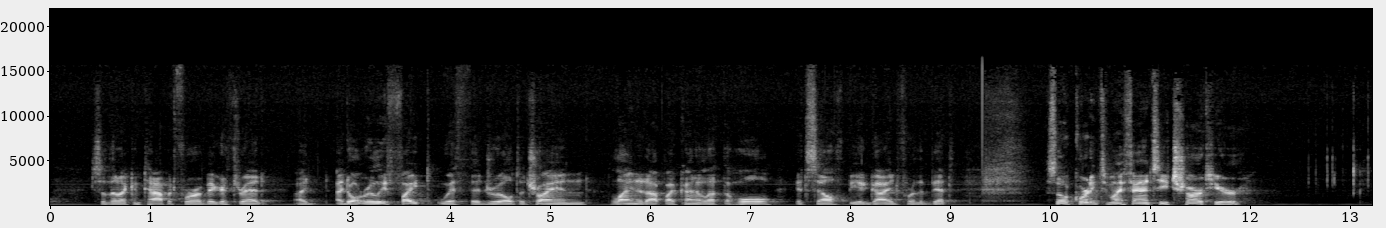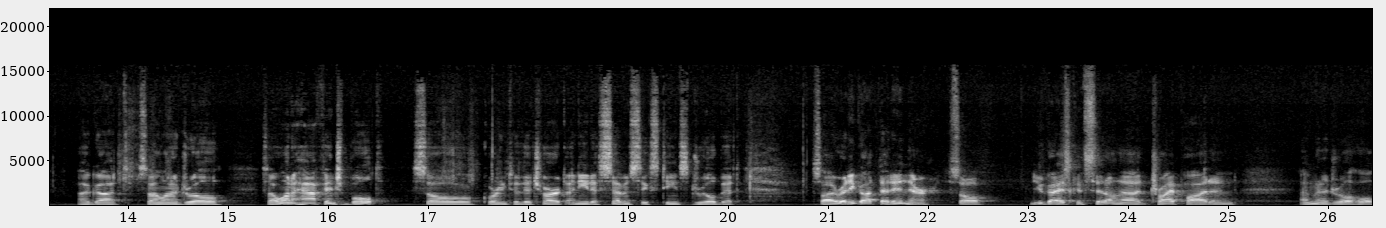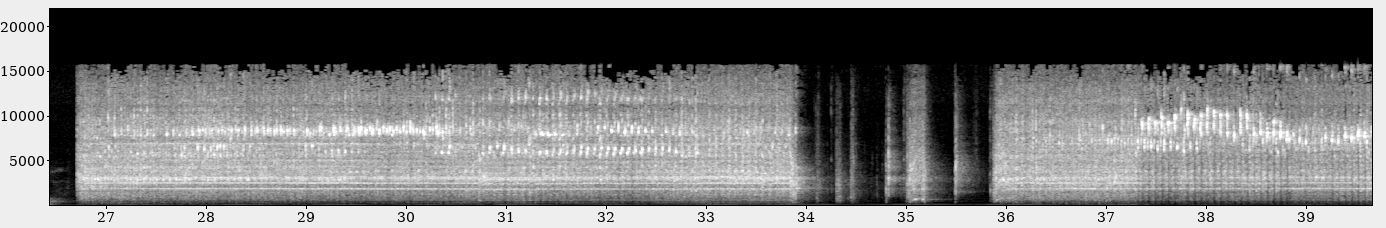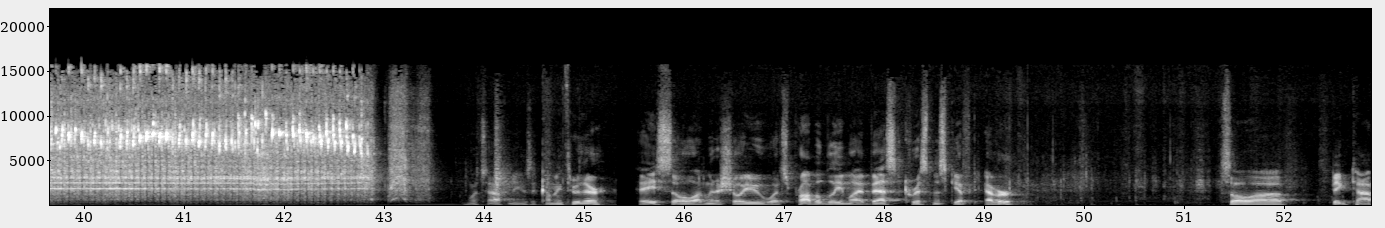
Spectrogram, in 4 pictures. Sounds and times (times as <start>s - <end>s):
Drill: 26.7s - 34.1s, 35.0s - 43.6s.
